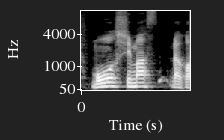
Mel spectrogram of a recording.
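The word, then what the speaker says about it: 申します: 이런 식으로 모으처럼 오의 발음이 들어가면은 실제로 발음을 할 때는 오오라고 장음으로, 즉 앞에 있는 이 소리를 끌어서 발음을 하는 경우가 많습니다. 그래서 모으시마스라고 읽는 것보다도 모시마스라고 하는 게 조금 더 자연스럽고요.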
